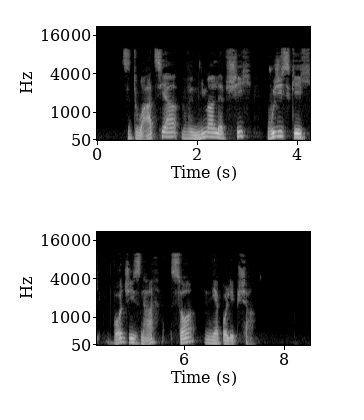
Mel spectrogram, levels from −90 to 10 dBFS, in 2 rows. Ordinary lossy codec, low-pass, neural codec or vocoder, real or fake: AAC, 64 kbps; 9.9 kHz; none; real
